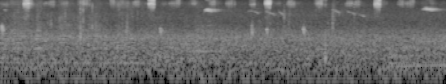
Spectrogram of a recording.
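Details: Dark bush cricket chirping: brief, sharp, very high clicks spaced roughly every second or so, with faint thin whistles from other creatures in between and a quiet background.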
